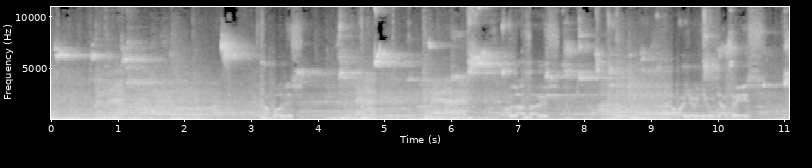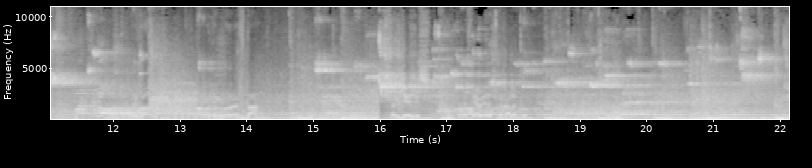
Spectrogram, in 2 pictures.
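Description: Men shout and call out to each other across a large echoing hall.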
